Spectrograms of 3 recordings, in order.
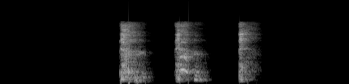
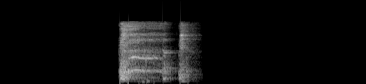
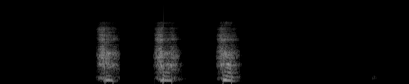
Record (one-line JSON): {"three_cough_length": "3.5 s", "three_cough_amplitude": 15730, "three_cough_signal_mean_std_ratio": 0.31, "cough_length": "3.7 s", "cough_amplitude": 21108, "cough_signal_mean_std_ratio": 0.3, "exhalation_length": "4.1 s", "exhalation_amplitude": 4545, "exhalation_signal_mean_std_ratio": 0.3, "survey_phase": "alpha (2021-03-01 to 2021-08-12)", "age": "18-44", "gender": "Female", "wearing_mask": "No", "symptom_none": true, "smoker_status": "Never smoked", "respiratory_condition_asthma": false, "respiratory_condition_other": false, "recruitment_source": "Test and Trace", "submission_delay": "0 days", "covid_test_result": "Negative", "covid_test_method": "LFT"}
